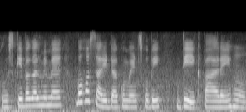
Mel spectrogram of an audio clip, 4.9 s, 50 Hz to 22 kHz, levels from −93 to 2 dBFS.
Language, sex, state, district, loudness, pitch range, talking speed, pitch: Hindi, female, Bihar, Kaimur, -17 LUFS, 190-235 Hz, 155 wpm, 200 Hz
